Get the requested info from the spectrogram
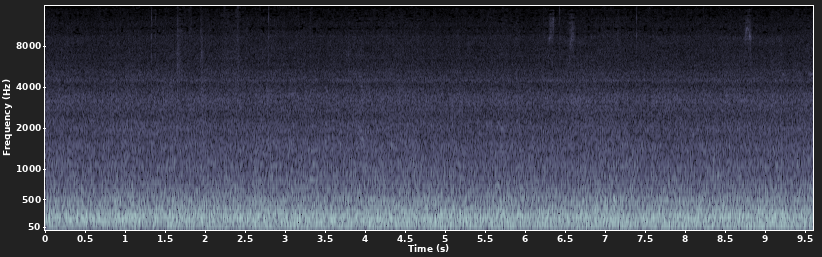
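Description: Airbus A320-200 in climb-out after takeoff, heard from inside the passenger cabin: engines at climb power and the rush of air over the fuselage make a steady, low-pitched cabin noise that does not change.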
